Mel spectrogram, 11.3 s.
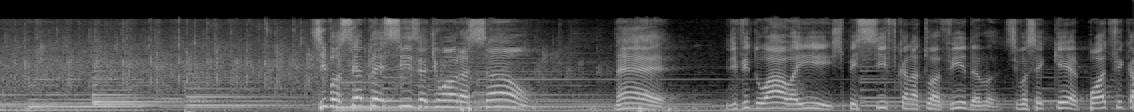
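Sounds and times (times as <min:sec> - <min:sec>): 
audience applause: 0:00.0 - 0:06.2
speech: 0:03.2 - 0:05.4, 0:06.2 - 0:11.3.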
